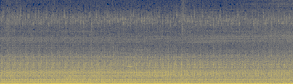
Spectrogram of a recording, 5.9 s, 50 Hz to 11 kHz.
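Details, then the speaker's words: 2007 Case 580M Series 2 backhoe, pre-emissions diesel, 3,812 hours: deep steady rumble with even unbroken rhythm, no knocks or hunting; healthy idle, starts and runs good. "starts up and runs good Hydraulics are strong"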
